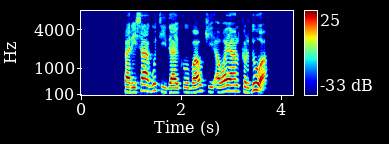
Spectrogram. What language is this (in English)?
Central Kurdish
